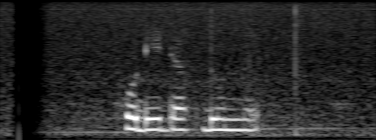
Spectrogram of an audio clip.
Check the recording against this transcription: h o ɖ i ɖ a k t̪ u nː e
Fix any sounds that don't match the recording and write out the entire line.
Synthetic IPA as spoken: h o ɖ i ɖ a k d̪ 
